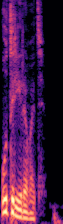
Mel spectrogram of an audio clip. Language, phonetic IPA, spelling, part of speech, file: Russian, [ʊˈtrʲirəvətʲ], утрировать, verb, Ru-утрировать.ogg
- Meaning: to exaggerate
